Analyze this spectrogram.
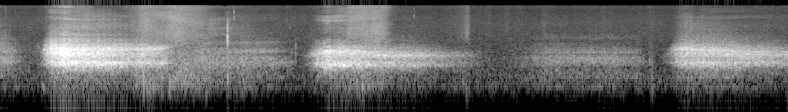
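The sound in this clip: Deep breathing during a guided relaxation exercise: a few long, loud, airy breaths swell and fade, separated by near-silent pauses and one softer breath, with no talking.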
